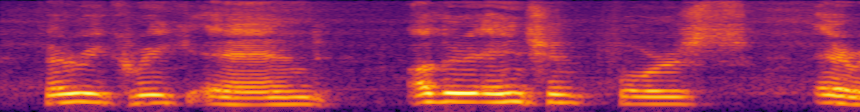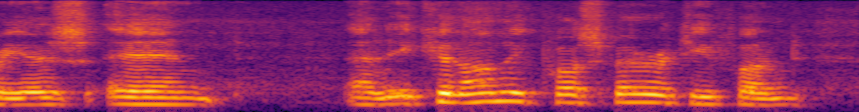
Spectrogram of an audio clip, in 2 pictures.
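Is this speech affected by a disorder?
No.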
